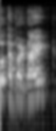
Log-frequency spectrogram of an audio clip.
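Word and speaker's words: apartheid: उस टाइम पे अफ्रीका में अपार्थाइड, उसको अपार्थाइड प्रोनाउंस करना है, बट स्पेलिंग के अकॉर्डिंग आप उसको अपार्थाइड, अपार्थीड ऐसे टाइप के वर्ड्स भी समझ सकते हैं, बट ये वर्ड आप चेंज नहीं कर सकते।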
